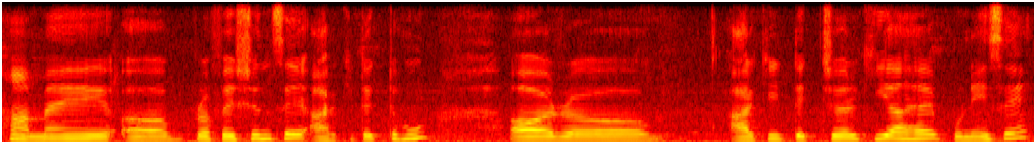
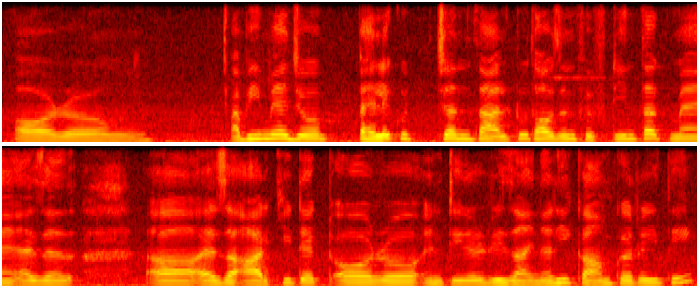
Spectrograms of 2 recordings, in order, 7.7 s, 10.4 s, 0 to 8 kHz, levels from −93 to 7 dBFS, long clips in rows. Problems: none marked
